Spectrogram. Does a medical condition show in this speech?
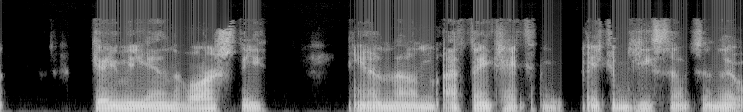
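Yes: primary progressive multiple sclerosis.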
